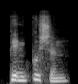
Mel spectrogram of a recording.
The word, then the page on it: pincushion: Indian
